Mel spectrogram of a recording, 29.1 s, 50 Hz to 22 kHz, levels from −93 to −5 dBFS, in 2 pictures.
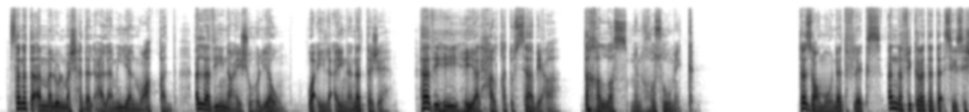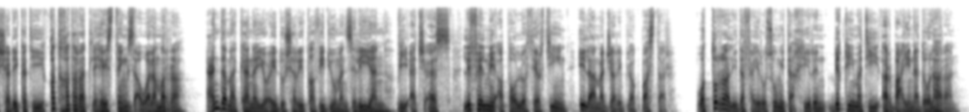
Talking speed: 100 wpm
